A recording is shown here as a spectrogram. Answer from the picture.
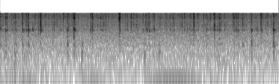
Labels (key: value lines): label: ambient
recorder: HydroMoth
